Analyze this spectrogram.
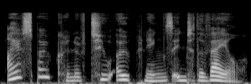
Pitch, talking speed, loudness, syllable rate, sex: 200 Hz, 215 wpm, -18 LUFS, 5.6 syllables/s, female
